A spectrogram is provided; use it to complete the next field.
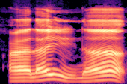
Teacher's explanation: আইনটিকে মোটা করে এবং গলা চিপে পড়বেন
